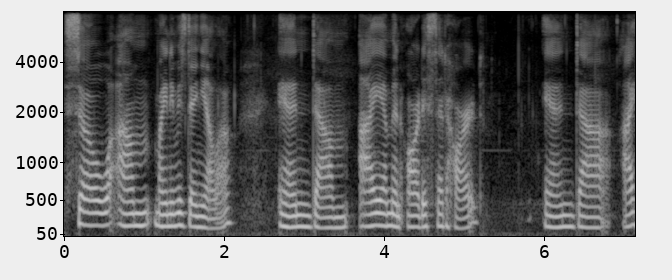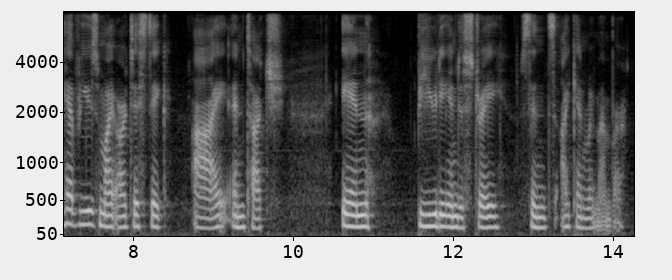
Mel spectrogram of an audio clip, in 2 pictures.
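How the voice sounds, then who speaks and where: Guest: middle-aged woman, English, low voice, calm, unhurried storytelling. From Czech Republic. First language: Czech. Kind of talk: podcast interview.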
